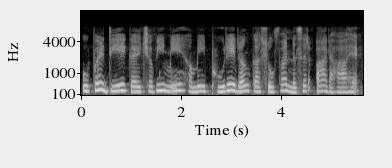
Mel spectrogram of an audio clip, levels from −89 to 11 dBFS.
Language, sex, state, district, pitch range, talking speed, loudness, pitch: Hindi, female, Assam, Kamrup Metropolitan, 210-250 Hz, 150 wpm, -14 LUFS, 225 Hz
